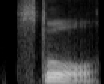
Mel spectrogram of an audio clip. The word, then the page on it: stool: American English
